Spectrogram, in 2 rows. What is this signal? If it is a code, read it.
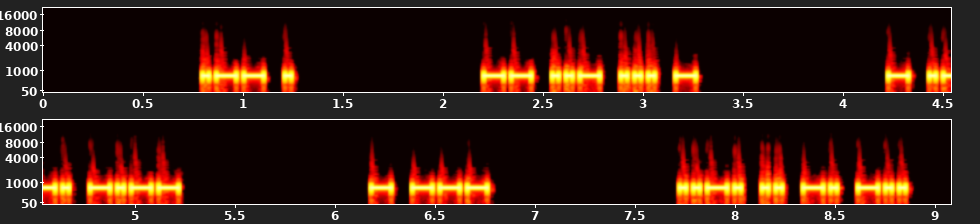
Morse code, heard as a keyed tone, about 36 wpm, 700 Hz. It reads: WE MUST TRY TO FIND
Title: 4x Word-Spacing - Sentences from Top 400 Words - 35wpm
